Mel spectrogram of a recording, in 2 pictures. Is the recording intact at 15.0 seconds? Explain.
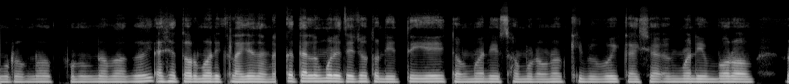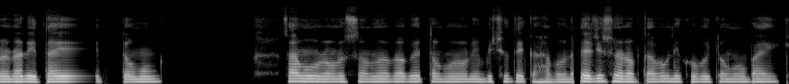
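No. A jitter buffer speed-up runs from 14.58 to 15.70 s: after excess audio built up, the receiver repeatedly cut out short pitch-period pieces, about a tenth of a second in total, so the speech plays at 109% speed with unchanged pitch and sounds hurried.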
